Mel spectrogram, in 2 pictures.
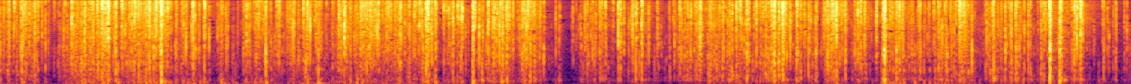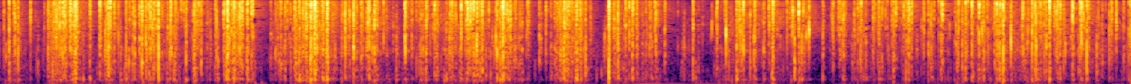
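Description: A hand-sized, crinkled silver aluminium foil pouch is held up and crinkled between the fingers. This produces a steady, dense crackle of sharp, bright rustles with brief pauses throughout, over a soft low-end rumble.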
